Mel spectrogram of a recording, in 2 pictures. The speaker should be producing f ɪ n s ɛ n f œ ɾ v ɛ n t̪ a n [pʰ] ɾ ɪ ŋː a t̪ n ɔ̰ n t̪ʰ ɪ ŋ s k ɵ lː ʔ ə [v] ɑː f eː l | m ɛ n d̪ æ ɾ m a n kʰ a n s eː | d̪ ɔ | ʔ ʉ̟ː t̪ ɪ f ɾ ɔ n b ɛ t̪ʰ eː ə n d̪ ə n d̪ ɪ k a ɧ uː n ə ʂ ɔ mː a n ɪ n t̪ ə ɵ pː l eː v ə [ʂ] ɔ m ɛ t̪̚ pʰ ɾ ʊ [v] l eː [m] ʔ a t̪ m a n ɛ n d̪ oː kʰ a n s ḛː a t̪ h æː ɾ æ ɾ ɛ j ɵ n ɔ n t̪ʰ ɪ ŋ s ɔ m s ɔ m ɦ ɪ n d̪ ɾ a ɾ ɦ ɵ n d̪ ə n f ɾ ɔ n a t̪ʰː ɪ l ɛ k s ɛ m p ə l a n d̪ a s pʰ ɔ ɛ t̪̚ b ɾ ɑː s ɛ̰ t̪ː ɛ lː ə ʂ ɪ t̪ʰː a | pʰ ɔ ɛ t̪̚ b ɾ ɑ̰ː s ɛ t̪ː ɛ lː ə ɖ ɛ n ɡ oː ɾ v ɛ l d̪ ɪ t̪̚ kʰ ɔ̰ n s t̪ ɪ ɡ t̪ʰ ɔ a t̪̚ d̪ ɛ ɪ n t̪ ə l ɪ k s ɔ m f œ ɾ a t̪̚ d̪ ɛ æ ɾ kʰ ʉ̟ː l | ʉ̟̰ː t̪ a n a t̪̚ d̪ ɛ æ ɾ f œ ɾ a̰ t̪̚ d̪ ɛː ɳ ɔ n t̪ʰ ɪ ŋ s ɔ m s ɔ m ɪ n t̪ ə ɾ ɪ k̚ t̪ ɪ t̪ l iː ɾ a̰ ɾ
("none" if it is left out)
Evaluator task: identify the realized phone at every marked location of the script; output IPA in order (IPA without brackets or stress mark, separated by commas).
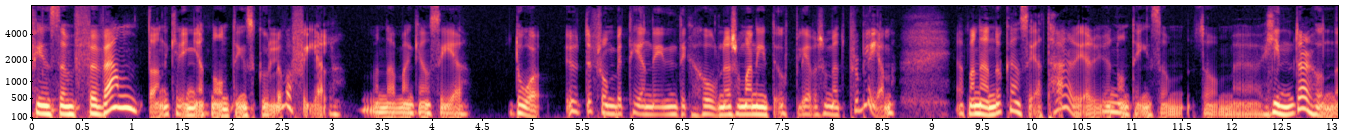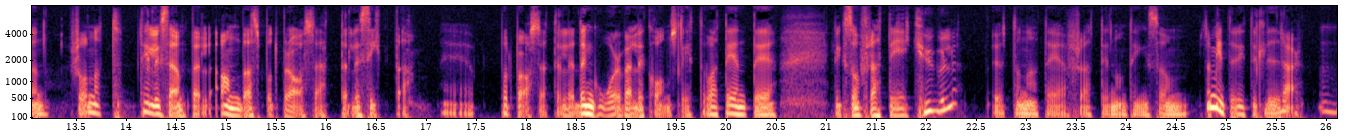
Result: kʰ, v, ʂ, b, m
